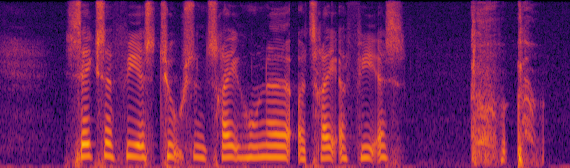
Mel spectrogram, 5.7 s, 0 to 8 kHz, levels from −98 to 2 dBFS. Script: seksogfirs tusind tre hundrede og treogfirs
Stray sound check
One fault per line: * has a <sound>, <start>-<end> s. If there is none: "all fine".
* has a cough, 4.7-5.5 s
